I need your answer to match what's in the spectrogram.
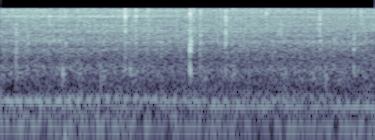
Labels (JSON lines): {"label": "anthrophony, boat engine", "recorder": "HydroMoth"}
